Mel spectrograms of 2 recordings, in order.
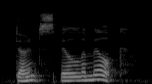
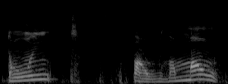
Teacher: >> In our continents, one of the strongest features is known as the dark L. That's when the L is only partially sounded or not at all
